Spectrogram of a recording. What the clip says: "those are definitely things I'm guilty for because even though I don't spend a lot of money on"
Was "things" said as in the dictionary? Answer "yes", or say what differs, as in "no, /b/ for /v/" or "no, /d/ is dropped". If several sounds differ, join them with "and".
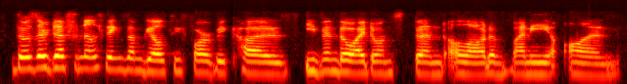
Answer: yes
